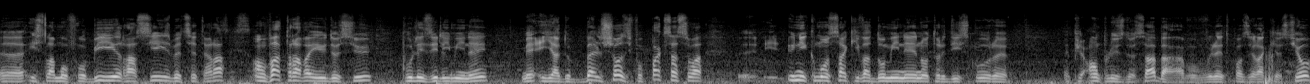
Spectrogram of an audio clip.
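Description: Noticeable background noise sits behind a man with a fairly high pitch for a man. He keeps a moderate pace with ordinary pitch variation. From western Algeria. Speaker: municipal election candidate. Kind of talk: interview. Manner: halting.

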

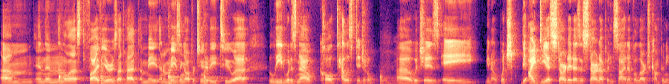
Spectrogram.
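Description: A man with a Canadian accent, medium in pitch, monotone and flat at a moderate pace, over noticeable background noise. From Canada. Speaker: telecom digital executive. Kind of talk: casual interview.

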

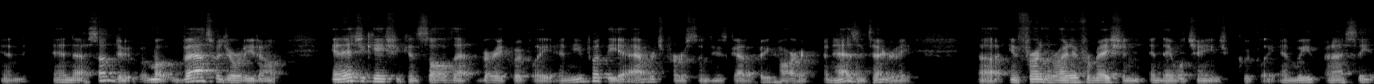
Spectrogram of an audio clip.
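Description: Here a man uses a normal speaking voice at a fairly low pitch. His intonation is lively and his pace fairly quick. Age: 50s. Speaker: company CEO. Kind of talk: interview.

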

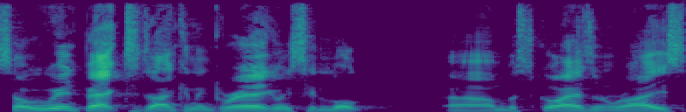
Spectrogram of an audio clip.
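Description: In a dark, mellow tone with a New Zealand accent, the speaker talks at a very fast pace with fairly even intonation, on a very clean recording with a silent background. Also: man. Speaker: company executive. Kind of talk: business presentation. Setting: stage with audience. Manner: hesitant with frequent fillers.

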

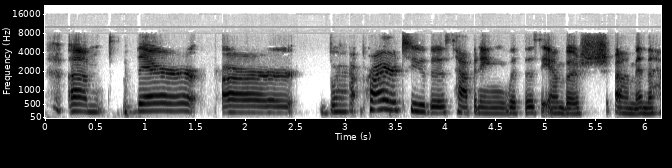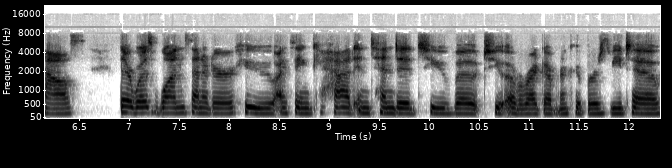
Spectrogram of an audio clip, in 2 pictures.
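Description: In a quiet background, a woman with an American accent and a plain, everyday voice speaks at a fairly slow pace and medium pitch, with ordinary pitch variation and very even loudness. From North Carolina, US South. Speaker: state legislator. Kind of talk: interview.

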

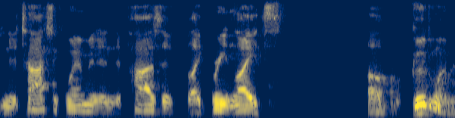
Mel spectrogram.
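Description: A man with an ordinary speaking voice, at a moderate pace with ordinary pitch variation. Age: 50s. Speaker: life coach and podcaster. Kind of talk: casual chat.

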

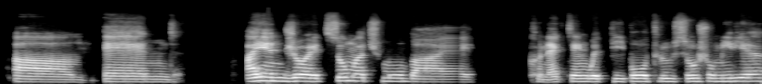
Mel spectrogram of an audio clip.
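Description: Speaking at a fairly slow pace in a French accent, a man with a fairly high pitch keeps his intonation fairly even in a dry, close sound with no echo. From France. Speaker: sports card collector. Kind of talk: casual chat. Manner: hesitant, many fillers.

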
